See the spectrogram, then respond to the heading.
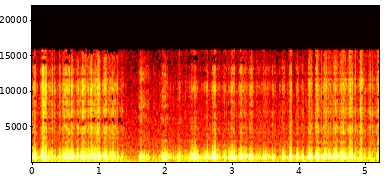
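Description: A graphite pencil scratches short strokes across the surface of a small square of thin, solid brown MDF fiberboard. The result is a quiet, uneven series of dry, scratchy rasps, concentrated in the midrange with a faint bright hiss above.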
